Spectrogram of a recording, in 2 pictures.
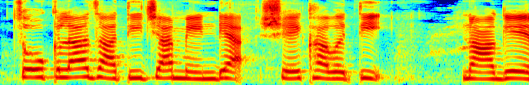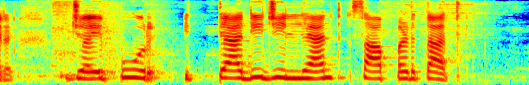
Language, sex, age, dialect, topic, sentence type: Marathi, female, 18-24, Standard Marathi, agriculture, statement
